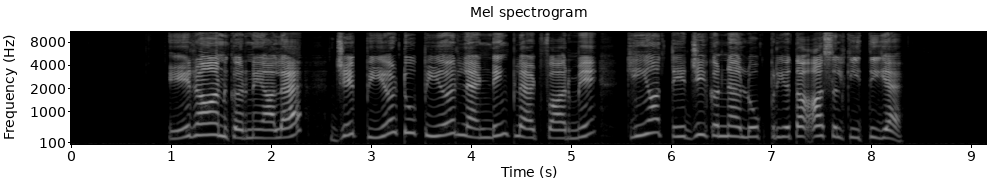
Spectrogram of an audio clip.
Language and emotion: Dogri, surprised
